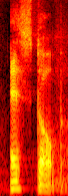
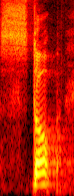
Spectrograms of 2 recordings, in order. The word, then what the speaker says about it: stop: Now, if you're a Spanish speaker, you might be very tempted to put a little e sound in front of those two words. So, you might say estop or a street. No, it's just stop and street.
